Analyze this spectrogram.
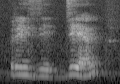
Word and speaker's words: президент: Президент. Stress here. So we pronounce ye like ye. And this ye sounds like I.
